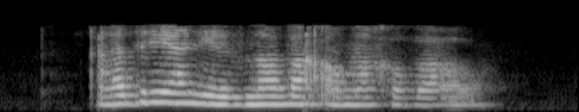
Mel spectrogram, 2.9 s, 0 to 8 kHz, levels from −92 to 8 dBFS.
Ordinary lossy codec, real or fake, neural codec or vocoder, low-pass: AAC, 16 kbps; fake; codec, 16 kHz, 4 kbps, FreqCodec, smaller model; 7.2 kHz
